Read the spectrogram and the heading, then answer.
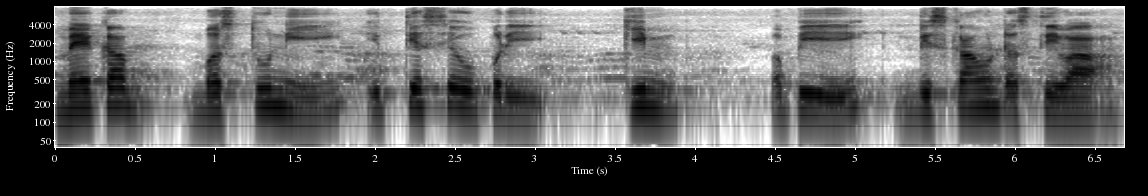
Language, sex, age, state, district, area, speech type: Sanskrit, male, 18-30, West Bengal, Cooch Behar, rural, read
